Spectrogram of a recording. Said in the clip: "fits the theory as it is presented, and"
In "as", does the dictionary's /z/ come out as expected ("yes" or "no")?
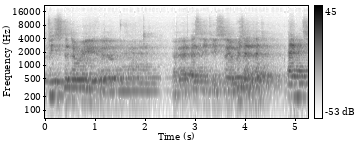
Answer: no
